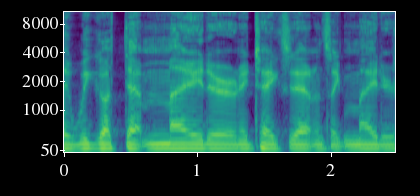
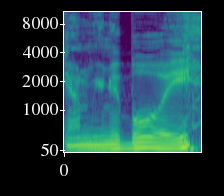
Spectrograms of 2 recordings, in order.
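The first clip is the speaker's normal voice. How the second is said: put-on deeper, creepy kid voice. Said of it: "a deeper voice when I do it".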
